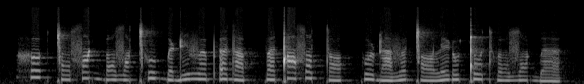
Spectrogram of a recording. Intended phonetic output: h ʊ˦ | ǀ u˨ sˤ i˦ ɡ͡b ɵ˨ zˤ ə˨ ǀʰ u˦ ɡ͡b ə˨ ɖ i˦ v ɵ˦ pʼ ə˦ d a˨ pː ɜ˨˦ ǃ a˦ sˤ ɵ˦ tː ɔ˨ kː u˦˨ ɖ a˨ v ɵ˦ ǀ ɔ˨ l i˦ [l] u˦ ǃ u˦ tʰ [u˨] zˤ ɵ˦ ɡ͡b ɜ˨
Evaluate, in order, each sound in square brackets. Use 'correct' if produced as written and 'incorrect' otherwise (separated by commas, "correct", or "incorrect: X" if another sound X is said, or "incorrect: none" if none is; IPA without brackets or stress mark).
incorrect: ɽ, correct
